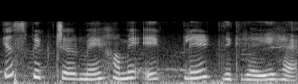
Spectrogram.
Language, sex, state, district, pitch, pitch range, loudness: Hindi, female, Haryana, Jhajjar, 265 Hz, 235-305 Hz, -13 LUFS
